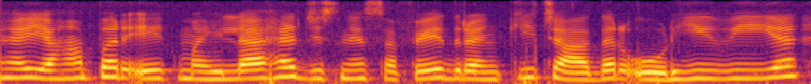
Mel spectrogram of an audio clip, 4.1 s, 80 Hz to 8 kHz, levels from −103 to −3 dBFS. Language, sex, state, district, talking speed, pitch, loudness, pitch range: Hindi, female, Jharkhand, Ranchi, 190 wpm, 230 Hz, -16 LUFS, 220-250 Hz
